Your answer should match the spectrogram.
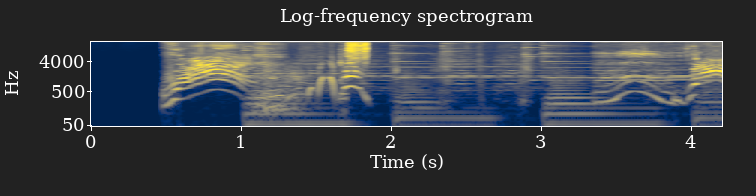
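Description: Silence for about half a second, then a voice calls out a long, swooping 'Waah!' that rises and falls in pitch. An advertising jingle with steady bass notes follows, with a second, shorter swooping call near the end.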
